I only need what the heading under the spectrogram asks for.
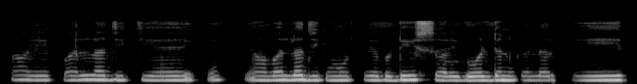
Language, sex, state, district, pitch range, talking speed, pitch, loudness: Rajasthani, female, Rajasthan, Churu, 195-205 Hz, 140 wpm, 195 Hz, -25 LUFS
